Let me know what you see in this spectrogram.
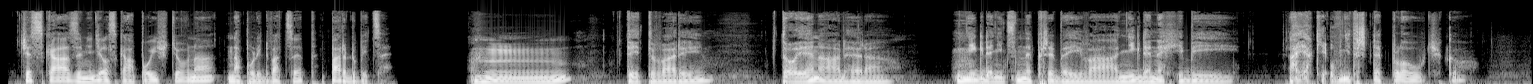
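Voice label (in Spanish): locutor checo, Male Czech voiceover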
